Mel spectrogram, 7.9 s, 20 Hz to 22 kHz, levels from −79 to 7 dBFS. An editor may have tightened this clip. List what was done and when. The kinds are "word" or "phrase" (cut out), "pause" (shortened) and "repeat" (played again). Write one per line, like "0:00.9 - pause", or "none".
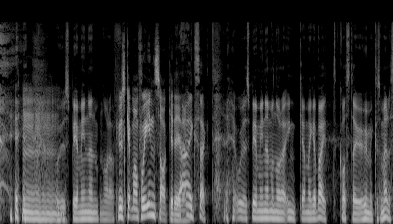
0:02.0 - word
